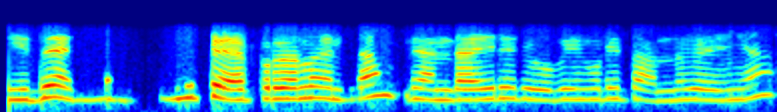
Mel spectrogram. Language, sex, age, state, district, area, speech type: Malayalam, female, 60+, Kerala, Palakkad, rural, conversation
